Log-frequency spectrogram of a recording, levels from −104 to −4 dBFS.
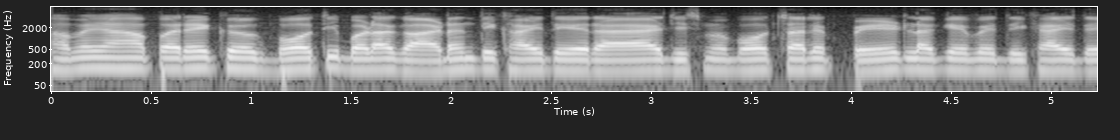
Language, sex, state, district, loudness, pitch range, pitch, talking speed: Hindi, male, Jharkhand, Jamtara, -16 LUFS, 130-140 Hz, 135 Hz, 215 wpm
